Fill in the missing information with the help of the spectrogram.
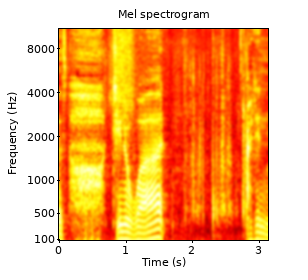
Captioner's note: gasps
